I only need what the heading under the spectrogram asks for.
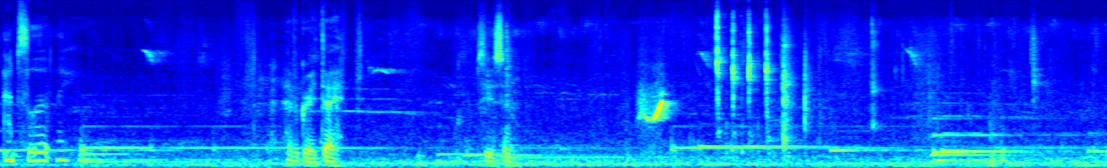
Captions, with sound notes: - Absolutely. - Have a great day, see you soon (whistles).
